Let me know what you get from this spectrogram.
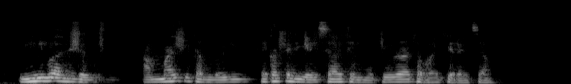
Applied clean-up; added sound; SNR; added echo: neural mask model DeepFilterNet 3.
